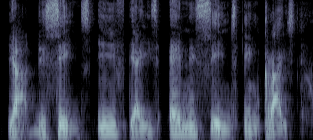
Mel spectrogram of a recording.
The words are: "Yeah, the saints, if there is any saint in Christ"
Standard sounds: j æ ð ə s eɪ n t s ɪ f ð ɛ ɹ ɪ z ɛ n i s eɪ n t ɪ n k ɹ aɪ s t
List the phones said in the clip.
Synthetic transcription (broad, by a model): j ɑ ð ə s eɪ n t s ɪ f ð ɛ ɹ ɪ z ɛ n i s eɪ n t ɪ n k ɹ aɪ s t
